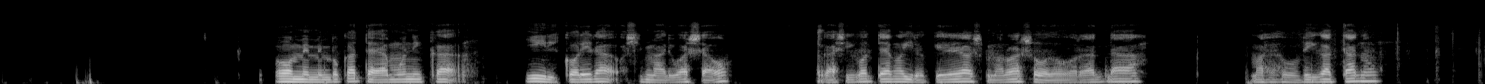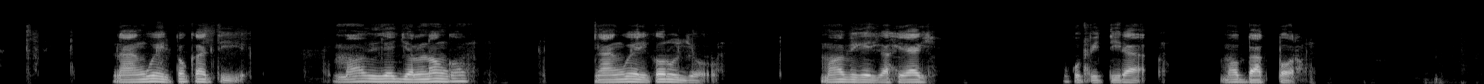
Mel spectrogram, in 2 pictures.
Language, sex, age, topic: Oshiwambo, male, 36-49, finance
